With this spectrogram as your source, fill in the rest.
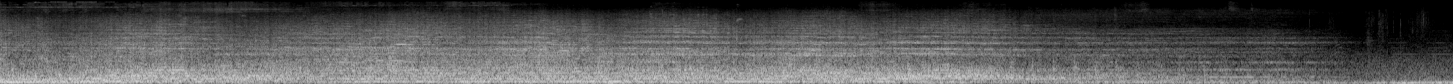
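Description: CSX intermodal freight train 003, loaded with Amazon Prime containers, rumbles past at close range with a loud, continuous roar of wheels and rail cars that eases slightly toward the end, with no talk.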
